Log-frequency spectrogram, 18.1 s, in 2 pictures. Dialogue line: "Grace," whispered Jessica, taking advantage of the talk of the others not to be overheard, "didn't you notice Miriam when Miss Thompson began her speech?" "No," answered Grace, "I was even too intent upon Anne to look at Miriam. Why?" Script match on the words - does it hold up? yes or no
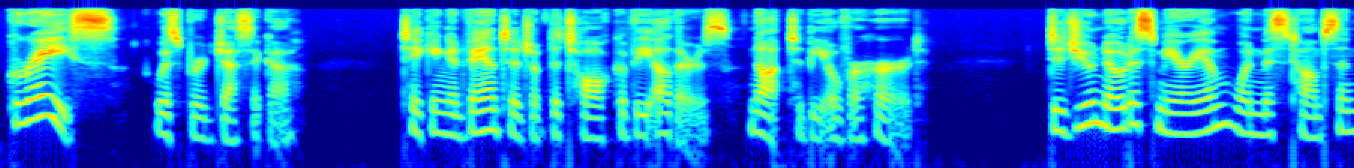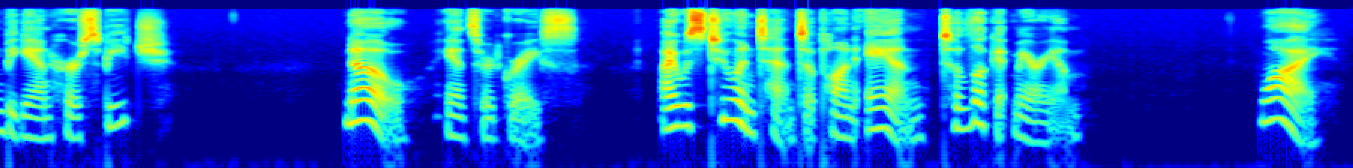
no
